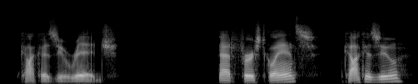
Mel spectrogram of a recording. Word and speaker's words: Kakazu: At first glance, Kakazu, pronounced cock-a-zoo, did not seem especially difficult, neither unusually high nor uncommonly steep.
